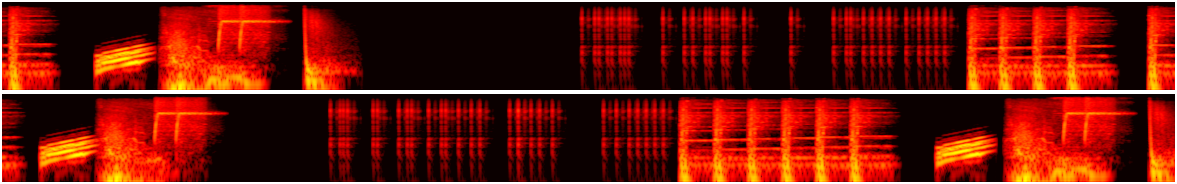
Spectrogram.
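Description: A magic attack whooshes and booms.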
